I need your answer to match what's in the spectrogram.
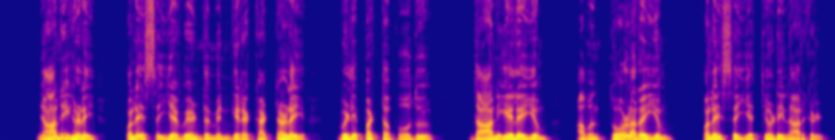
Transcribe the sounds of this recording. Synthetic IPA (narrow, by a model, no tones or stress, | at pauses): ɲaːnɪɣɐɭɐɪ | kɔlɐɪsɛjːɐʋeːɳɖɯmɛnɡɪrɐkɐʈːɐɭɐɪ | ʋɛɭɪpːɐʈːɐpoːðɯ | d̪aːnɪjeːlejɯm | ɐʋɐnt̪oːɭɐɾɐjɯm | kɔlɐɪsɛjːɐt̪eːɽɪnaːɾɣɐɭ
